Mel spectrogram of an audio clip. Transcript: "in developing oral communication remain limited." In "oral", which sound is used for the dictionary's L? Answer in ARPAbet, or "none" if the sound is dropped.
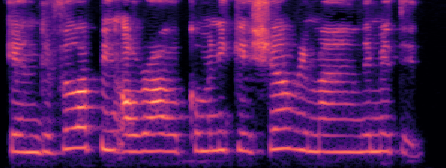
L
